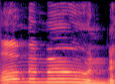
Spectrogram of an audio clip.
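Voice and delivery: high, slow, laughing shouted call.

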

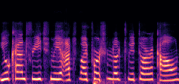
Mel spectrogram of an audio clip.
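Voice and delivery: put-on Swedish accent. Asked by a host where people can reach them, answering in a Swedish accent. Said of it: "Is that a Swedish accent?".

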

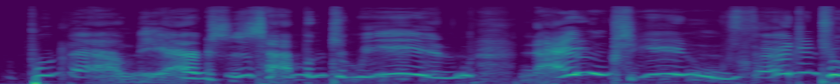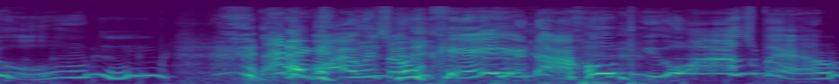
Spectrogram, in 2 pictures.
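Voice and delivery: put-on very high-pitched, loud elderly woman's voice. Acting out a character's lines from the end of the story, old lady voice. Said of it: "she's like an old lady's voice by the end".

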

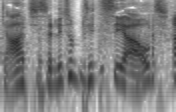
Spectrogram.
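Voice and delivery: German-sounding English speaker. Joking about wartime British understatement: Englishman with German accent. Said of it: "Why did the Englishman sound very German?".

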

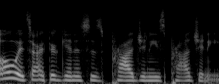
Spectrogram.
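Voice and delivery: ordinary talk

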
